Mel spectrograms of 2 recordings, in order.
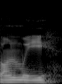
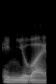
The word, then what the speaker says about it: ennui: And so they get married and, drift into kind of lower middle class ennui, or NUI as you used to call it before I ever heard the word pronounced properly.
